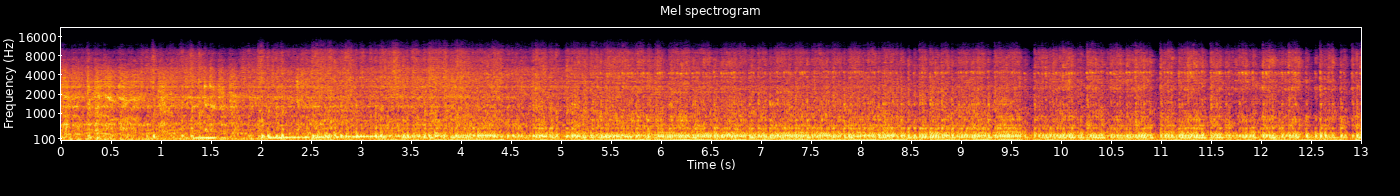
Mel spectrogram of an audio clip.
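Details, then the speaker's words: 1972 Dodge 318 V8 sitting almost 20 years, after carb rebuild, new vacuum hoses and ignition wires: loud, lumpy rumble that never settles, barely running and badly out of tune; owner thinks it just needs tuning. "yeah it's out of tune really bad but it's got the bones for it i could hear it rumbling in there well it's not quite running"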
